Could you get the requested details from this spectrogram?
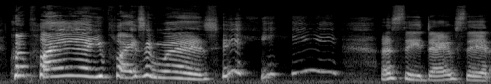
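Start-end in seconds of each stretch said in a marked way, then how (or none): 0.1-3.8 loud, high squeal through real laughter; laughing protest. Real, not acted. Host teased by a flirty comment, laughing high and loud. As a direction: squeal it while cracking up.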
